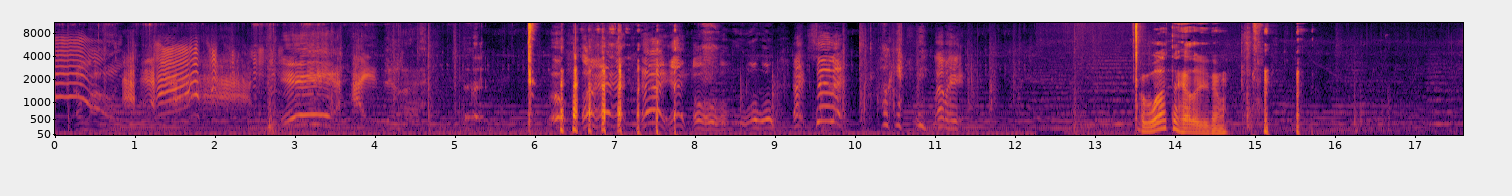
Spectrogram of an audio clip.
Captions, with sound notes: [Laughing] What the hell are you doing? [Chuckling]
